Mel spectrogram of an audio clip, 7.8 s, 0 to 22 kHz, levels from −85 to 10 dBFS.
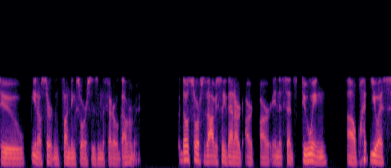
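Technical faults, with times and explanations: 2.96–3.56 s and 6.70–6.92 s, AMR comfort noise: the real background gives way to a steady, smooth hiss for 0.6 s and then 0.22 s, because the phone stopped sending speech frames and the receiver synthesised noise instead. Unlike a dropout, the gap is never silent, and its texture switches abruptly at each edge.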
